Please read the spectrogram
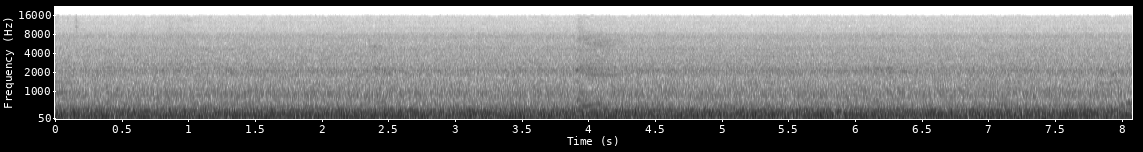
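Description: Steady low rumble of an airliner heard from inside the cabin, its engines and rolling airframe running as the plane moves along the runway.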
